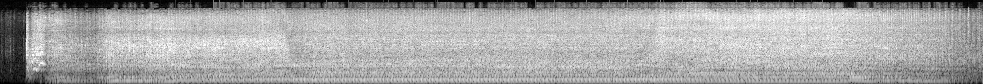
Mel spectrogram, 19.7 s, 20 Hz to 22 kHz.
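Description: A Craftsman II GT6000 garden tractor with a cab and snowblower cranks and catches, then its engine runs loud and steady at idle for nearly twenty seconds, close by and alone.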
